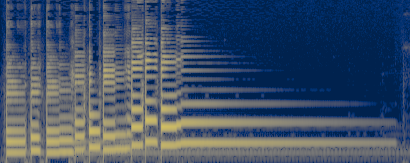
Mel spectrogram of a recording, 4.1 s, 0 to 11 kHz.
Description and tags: guitar abstract melody5
jazz guitar recorded
guitar, jazz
